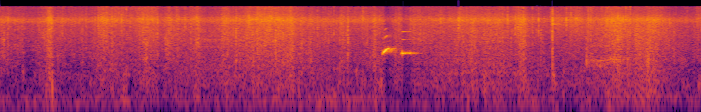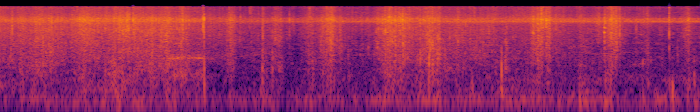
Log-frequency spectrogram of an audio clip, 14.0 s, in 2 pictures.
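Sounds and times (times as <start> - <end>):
steady high hiss: 0.3 - 9.4
bird chirp: 3.8 - 4.2.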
